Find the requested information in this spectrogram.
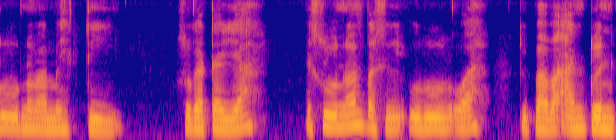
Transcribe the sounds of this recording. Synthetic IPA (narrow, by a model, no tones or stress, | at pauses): ɾunomameht̪i | suɡat̪aja | esunonpasiʔuɾuɾoah | kipaβa̰ʔantuen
